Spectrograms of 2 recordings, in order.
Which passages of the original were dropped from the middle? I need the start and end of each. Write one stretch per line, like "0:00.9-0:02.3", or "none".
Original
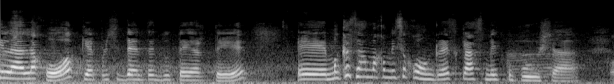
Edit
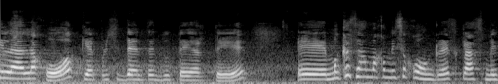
none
